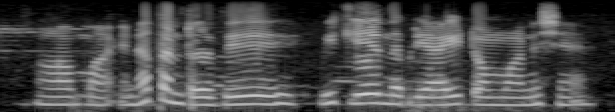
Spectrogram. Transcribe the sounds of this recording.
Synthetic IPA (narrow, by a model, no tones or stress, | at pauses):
aːmaːʔɛnːɐpɐɳɾɐðɯʋiːʈːɪleːɾnd̪ɐpːɐɽiaːjɪʈːõmɐnɯʃɛ̃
